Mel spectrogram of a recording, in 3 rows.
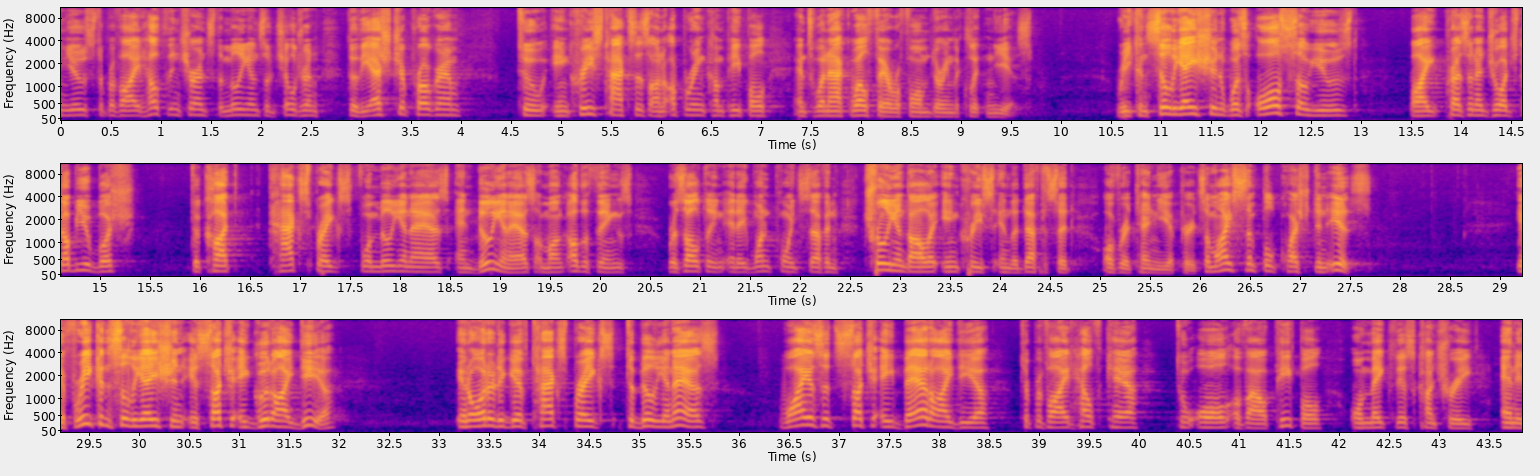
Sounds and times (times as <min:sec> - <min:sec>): Speech: 0:00.0 - 0:04.0, 0:04.6 - 0:09.8, 0:10.6 - 0:27.8, 0:29.2 - 0:32.0, 0:33.2 - 0:35.8, 0:36.4 - 0:43.8.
